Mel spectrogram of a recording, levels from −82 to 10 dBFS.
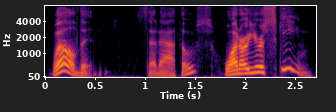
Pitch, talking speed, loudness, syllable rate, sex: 175 Hz, 175 wpm, -19 LUFS, 5.3 syllables/s, male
